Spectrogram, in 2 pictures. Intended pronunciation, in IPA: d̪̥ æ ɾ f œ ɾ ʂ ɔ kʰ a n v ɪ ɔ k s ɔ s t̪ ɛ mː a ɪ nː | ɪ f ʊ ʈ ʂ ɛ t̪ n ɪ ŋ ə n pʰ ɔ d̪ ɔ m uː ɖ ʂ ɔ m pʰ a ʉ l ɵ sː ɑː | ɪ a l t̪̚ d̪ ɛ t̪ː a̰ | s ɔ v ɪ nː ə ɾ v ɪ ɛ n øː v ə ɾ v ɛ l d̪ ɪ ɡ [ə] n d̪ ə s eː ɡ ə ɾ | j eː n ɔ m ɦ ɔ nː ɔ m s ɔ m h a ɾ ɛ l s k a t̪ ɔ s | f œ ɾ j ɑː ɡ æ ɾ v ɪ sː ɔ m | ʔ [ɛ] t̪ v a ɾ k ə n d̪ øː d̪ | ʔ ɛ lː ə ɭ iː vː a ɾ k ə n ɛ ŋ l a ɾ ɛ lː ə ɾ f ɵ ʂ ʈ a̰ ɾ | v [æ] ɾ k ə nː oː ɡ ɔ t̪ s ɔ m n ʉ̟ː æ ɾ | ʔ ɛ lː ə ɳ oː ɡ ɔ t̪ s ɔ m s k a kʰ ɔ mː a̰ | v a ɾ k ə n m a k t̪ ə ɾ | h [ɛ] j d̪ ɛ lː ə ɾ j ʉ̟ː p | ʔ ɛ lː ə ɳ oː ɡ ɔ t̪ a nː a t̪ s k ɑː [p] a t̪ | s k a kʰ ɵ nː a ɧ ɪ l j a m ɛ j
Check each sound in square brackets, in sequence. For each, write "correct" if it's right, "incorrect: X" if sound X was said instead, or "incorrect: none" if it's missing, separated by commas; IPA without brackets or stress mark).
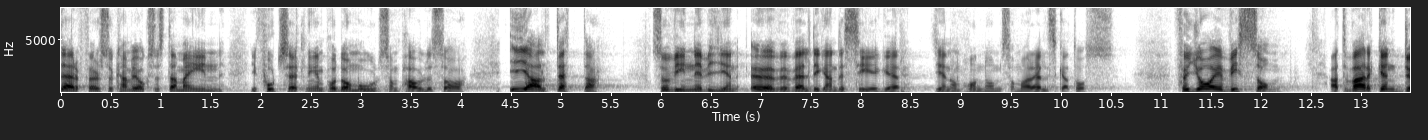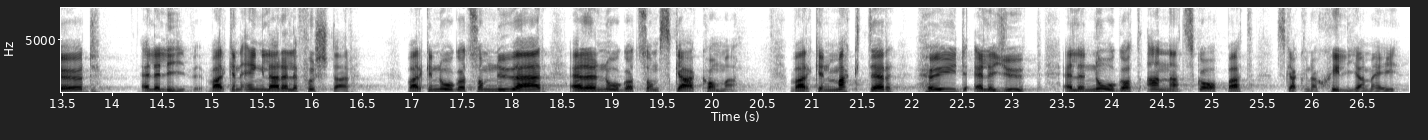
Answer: incorrect: a, incorrect: a, incorrect: a, incorrect: œ, correct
